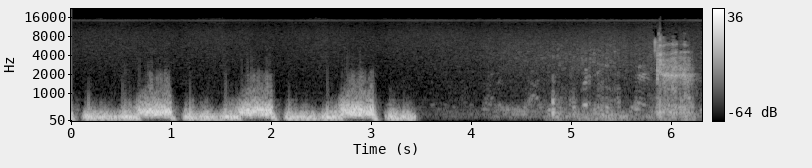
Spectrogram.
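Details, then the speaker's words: Teaching recording of a double mitral lesion with dominant mitral regurgitation and a calcified mitral valve: soft first sound, no opening snap, pansystolic murmur and mid-diastolic murmur. "بعد كده نسمع حالة تانية double mitral lesion فيها dominant mitral incompetence وcalcification of the mitral valve، فالفيرست ساوند ضعيف ومفيش opening snap وبس مسموع pansystolic murmur وميد diastolic murmur."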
